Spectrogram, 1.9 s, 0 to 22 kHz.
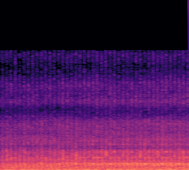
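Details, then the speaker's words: L300/Kuda-type diesel after an engine rebuild with tested nozzles, before adjustment: it idles with a harsh, uneven clatter. The complaint is rough sound, thick smoke and high fuel use; the cause is incorrect injection pump setting and timing. "Hai ini adalah suara mesinnya kalau menurut saya sih enak tapi masih agak terlalu kasar suaranya terlalu agak kasar sedikit menurut saya tapi kalau gagasannya udah enak tapi untuk suaranya masih kasar jadi nanti kita setting dulu"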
